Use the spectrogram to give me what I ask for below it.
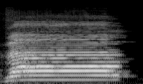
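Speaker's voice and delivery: رال slow with the tongue tip between the teeth; drawn-out zaal. Shown as a demonstration. Teacher models رال with the tongue between the teeth. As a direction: hold رال like سا. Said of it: "اس طریقے سے".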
